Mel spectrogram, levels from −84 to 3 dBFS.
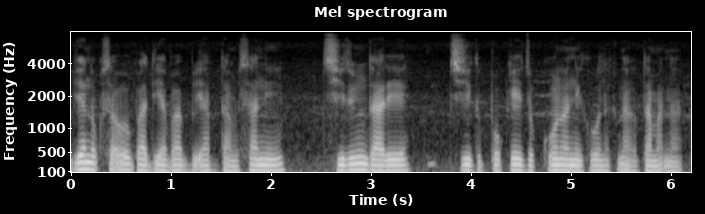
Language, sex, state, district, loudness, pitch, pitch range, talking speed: Garo, male, Meghalaya, West Garo Hills, -17 LUFS, 115 Hz, 110-120 Hz, 125 wpm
